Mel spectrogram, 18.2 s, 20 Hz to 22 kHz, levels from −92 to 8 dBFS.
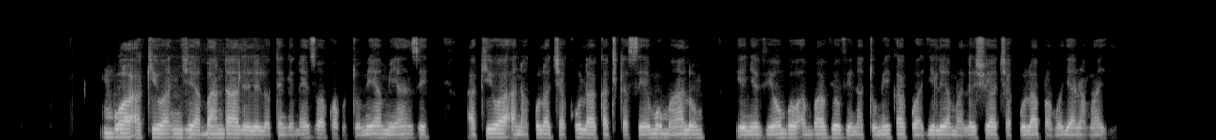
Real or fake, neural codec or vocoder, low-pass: fake; codec, 16 kHz in and 24 kHz out, 2.2 kbps, FireRedTTS-2 codec; 7.2 kHz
